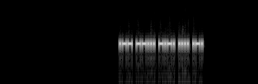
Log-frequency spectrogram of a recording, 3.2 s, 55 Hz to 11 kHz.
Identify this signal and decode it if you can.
Morse code, heard as a keyed tone, about 67 wpm, 700 Hz. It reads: W7CHR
